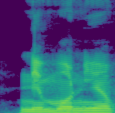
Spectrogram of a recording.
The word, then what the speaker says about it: निमोनिया: निमोनिया pronunciation में आपका P silent रहेगा, तो ये होता है आपका न्यूमोकोकल निमोनिया नामक बैक्टीरिया से।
